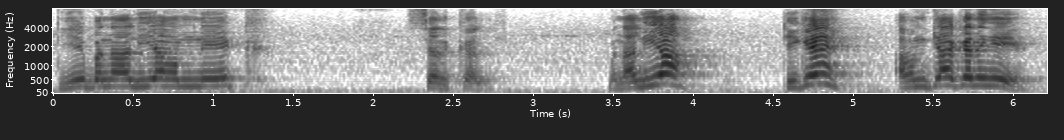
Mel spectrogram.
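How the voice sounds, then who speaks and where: A man's very high, expressive and somewhat bright voice leads a step-by-step maths lesson for board exams. He slowly reads the English question word by word, then quizzes his students and supplies the answers himself. He repeats the key steps and gently coaxes them, addressing them as "beta."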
